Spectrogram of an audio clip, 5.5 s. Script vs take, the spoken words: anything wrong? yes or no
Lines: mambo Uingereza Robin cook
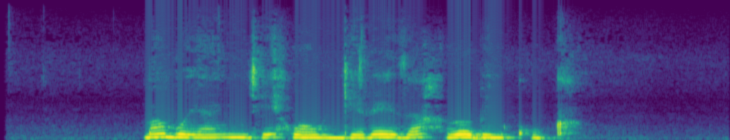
yes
